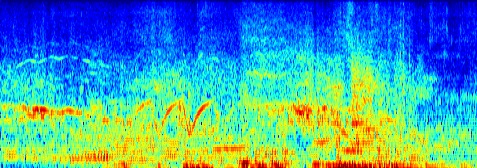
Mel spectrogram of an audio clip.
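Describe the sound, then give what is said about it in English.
A video game racing car engine roars steadily while tires squeal and skid in wavering screeches, loud and continuous for the whole stretch, with no one talking. “like the sound of a car in Need for Speed?”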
